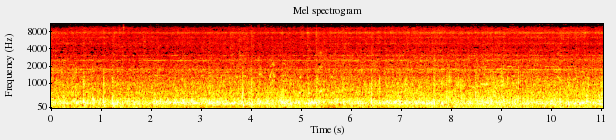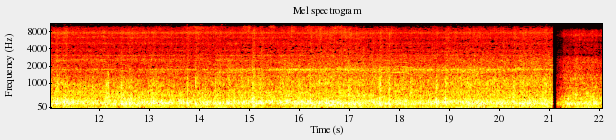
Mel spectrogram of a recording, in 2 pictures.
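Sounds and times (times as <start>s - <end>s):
train wheels rumbling on track: 0.0s - 22.0s
faint high wheel squeal: 13.2s - 17.2s.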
